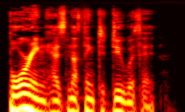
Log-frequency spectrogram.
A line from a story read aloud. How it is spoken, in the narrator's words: Bedwyr snapped, fighting to control his outrage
